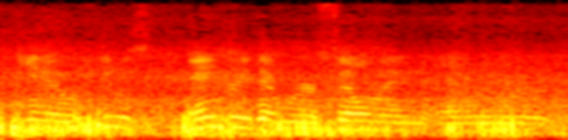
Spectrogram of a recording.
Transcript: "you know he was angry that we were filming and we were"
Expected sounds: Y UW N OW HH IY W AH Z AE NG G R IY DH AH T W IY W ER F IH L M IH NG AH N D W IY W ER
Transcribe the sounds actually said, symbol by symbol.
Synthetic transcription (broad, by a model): Y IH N OW HH IY W AH Z AE NG G R IY DH AH T W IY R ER F IH L M IH NG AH N W IY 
